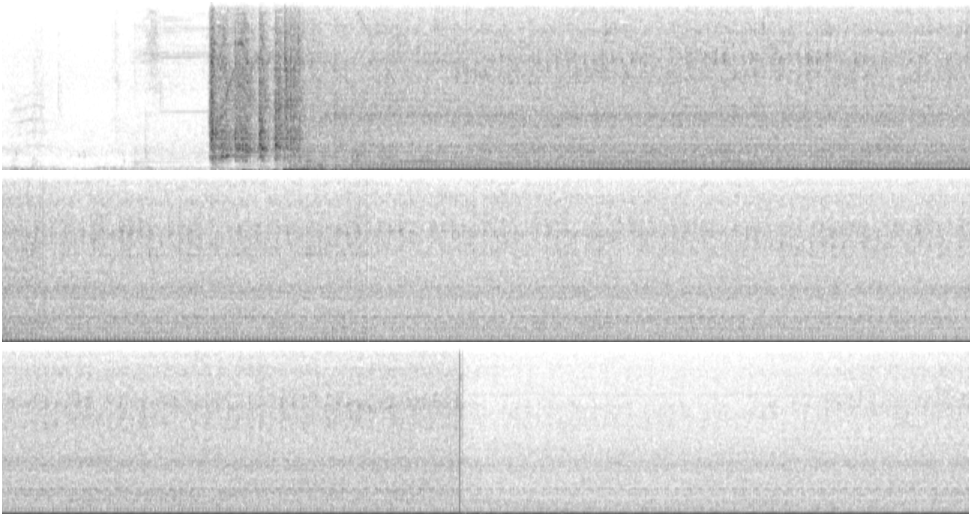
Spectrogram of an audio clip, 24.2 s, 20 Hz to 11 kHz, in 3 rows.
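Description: A 2023 Subaru BRZ's 2.4-litre flat-four engine cranks and catches about two seconds in, then settles into a steady idle.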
